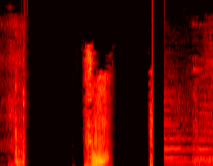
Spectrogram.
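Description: Chopped cartoon soundtrack: a brief cut-off snatch of sound, a moment of dead silence, then one loud pitched blurt with a bending pitch, used as a comic sound effect. A click follows, and steady background music cuts back in.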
